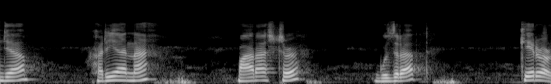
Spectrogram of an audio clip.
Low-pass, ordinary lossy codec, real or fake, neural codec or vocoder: none; none; fake; codec, 16 kHz, 4 kbps, X-Codec, HuBERT features, trained on balanced general audio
